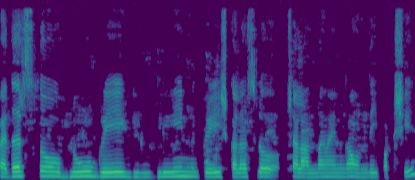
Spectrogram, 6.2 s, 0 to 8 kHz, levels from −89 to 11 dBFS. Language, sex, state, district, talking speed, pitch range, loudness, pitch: Telugu, female, Andhra Pradesh, Visakhapatnam, 135 wpm, 175-195 Hz, -26 LUFS, 185 Hz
